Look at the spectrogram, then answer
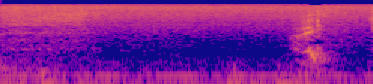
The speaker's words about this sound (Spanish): Además, no, es que yo no digo, no tengo la costumbre de, hmm. estornudar, sino que me sujeto, porque no, no creo.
